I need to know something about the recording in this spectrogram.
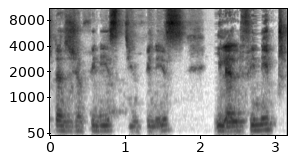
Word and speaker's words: finis: So this will be pronounced as je finis, tu finis, il, elle finit. That S, S, and T will be silent. In other words, the final S and T are silent, as I told you.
